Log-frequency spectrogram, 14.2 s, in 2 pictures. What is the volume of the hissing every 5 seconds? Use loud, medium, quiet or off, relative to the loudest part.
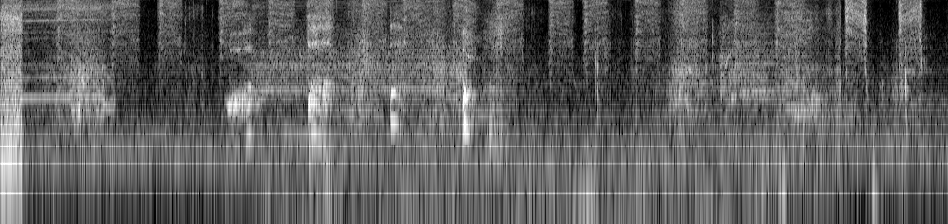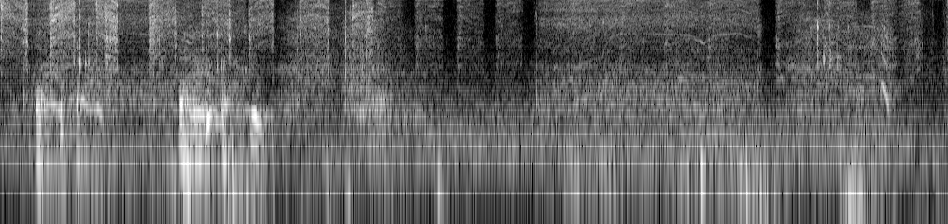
loud, loud, medium.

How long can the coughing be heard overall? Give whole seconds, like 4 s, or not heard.
4 s.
